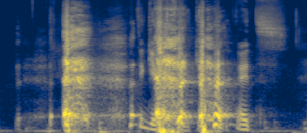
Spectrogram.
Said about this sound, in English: Yeah, I'm looking at making sure that when I put myself on mute because I'm coughing, I want to make sure that I'm not.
